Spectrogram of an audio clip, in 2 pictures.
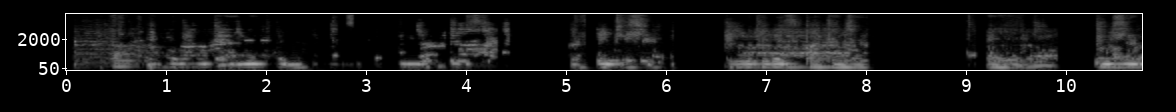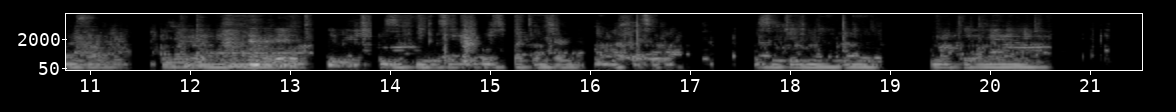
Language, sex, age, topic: North Ndebele, female, 50+, education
